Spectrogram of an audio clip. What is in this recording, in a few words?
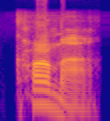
"karma", American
